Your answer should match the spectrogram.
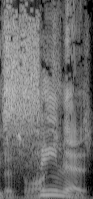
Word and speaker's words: CNET: I'm sorry, CNET.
